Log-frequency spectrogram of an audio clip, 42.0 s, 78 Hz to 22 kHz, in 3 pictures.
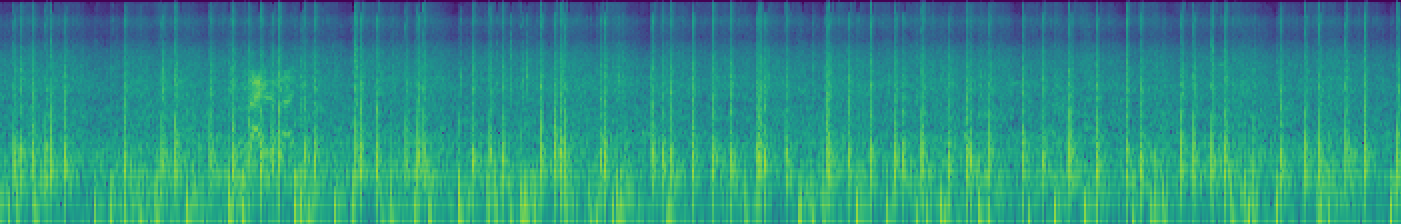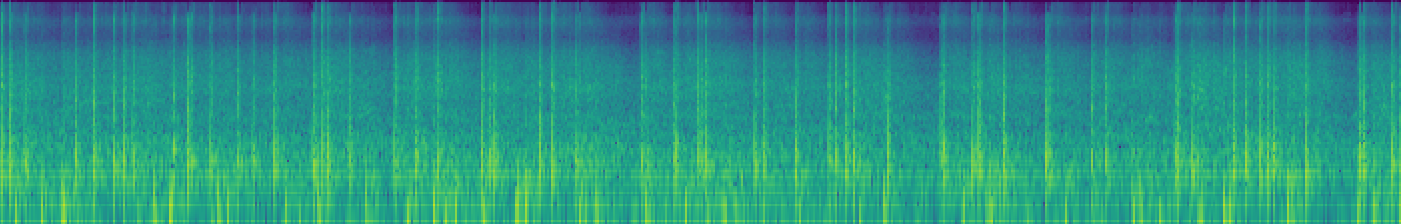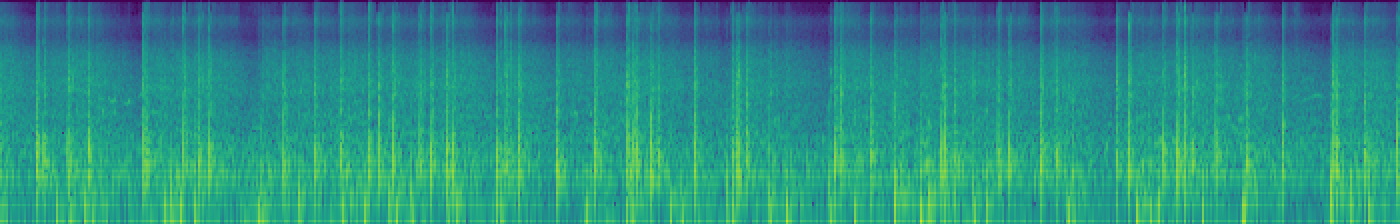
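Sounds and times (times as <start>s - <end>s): fireworks bangs: 0.0s - 42.0s.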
